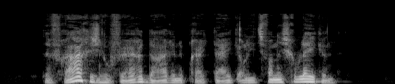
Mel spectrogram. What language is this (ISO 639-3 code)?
nld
